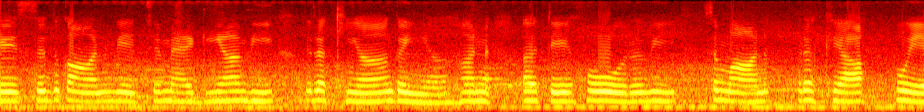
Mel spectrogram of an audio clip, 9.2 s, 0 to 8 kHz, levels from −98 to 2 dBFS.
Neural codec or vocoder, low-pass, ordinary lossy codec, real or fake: none; none; none; real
